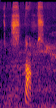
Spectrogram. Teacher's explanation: The final S stays voiceless because P is also voiceless. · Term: progressive assimilation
